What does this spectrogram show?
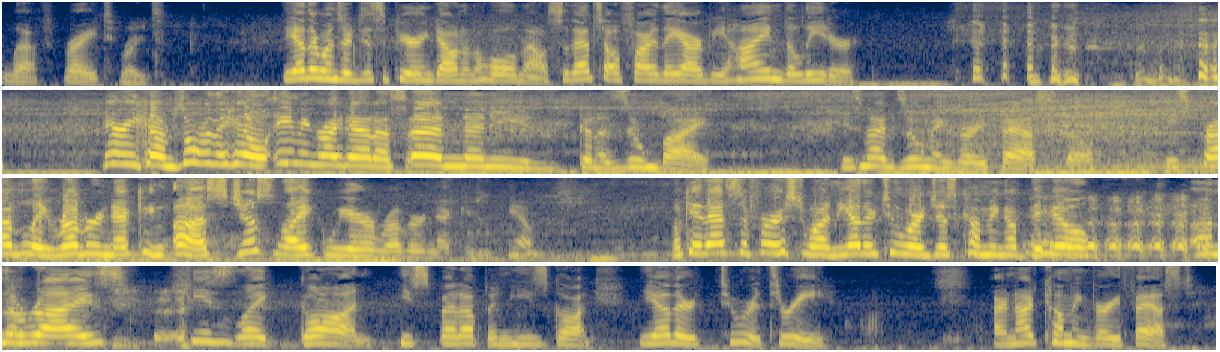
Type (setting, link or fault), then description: setting, outdoors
